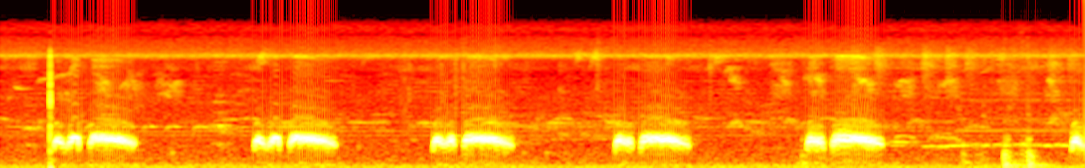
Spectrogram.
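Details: Spotted dove cooing in the 'khu-ang' style: five low phrases about two seconds apart, each a brief doubled note run into a longer mellow coo, with a faint high hum and a low tone near the end.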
